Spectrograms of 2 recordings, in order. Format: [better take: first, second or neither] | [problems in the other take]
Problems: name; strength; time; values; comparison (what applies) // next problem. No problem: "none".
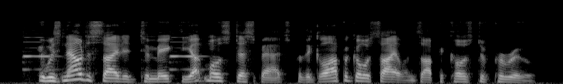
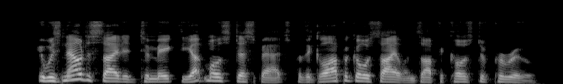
second | noise reduction (neural diffusion model UNIVERSE++)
